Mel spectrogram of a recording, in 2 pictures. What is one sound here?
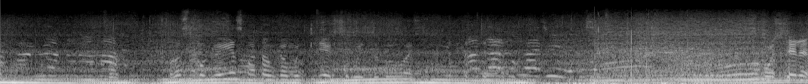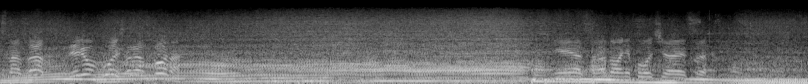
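An off-road vehicle's engine roars and revs hard, rising and falling in pitch.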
